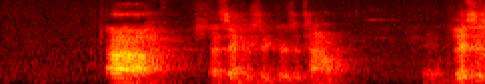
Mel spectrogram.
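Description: An elderly man speaks loudly into a microphone.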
